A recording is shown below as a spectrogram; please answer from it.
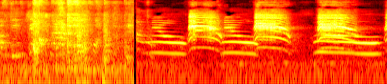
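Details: Cute kitten meowing indoors: four clear, bright meows, each a short arching cry, repeated about once a second after an opening stretch of muffled voices and rustling.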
